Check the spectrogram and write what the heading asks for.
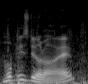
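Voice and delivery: usual speaking voice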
